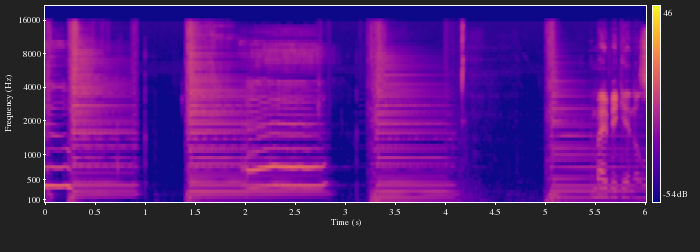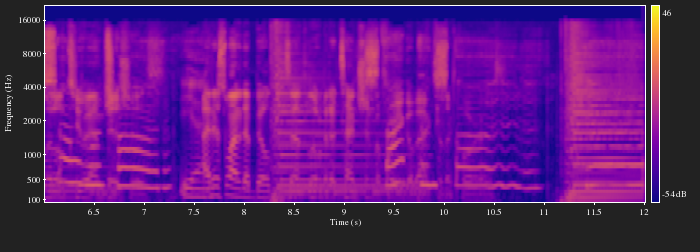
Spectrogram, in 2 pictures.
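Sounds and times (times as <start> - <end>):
acoustic guitar strummed chords: 0.0 - 7.3, 8.2 - 10.6, 11.2 - 12.0
woman singing held note: 6.1 - 7.6.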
